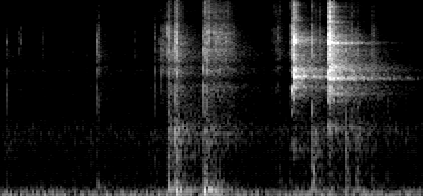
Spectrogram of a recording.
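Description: Sneakers on a fencing strip during fast footwork: two heavy foot thuds a little under two seconds in, then two sharp shoe squeaks about a second later.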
